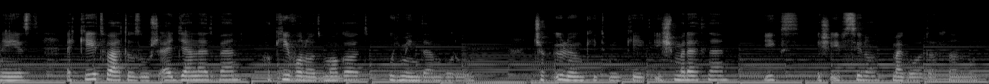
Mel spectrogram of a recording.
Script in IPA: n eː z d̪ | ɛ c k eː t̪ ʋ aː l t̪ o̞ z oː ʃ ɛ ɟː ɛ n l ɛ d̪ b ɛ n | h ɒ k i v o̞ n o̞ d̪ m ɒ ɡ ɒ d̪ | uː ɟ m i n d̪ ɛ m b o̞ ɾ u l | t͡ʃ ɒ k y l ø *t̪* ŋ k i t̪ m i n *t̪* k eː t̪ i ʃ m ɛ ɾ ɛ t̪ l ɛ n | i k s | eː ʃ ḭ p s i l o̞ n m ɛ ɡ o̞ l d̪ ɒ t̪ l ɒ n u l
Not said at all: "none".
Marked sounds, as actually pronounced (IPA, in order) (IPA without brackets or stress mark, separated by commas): none, t̪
